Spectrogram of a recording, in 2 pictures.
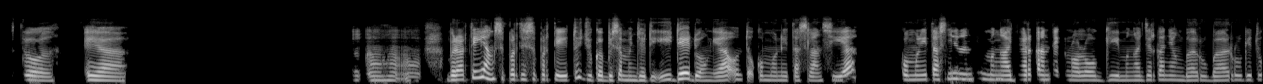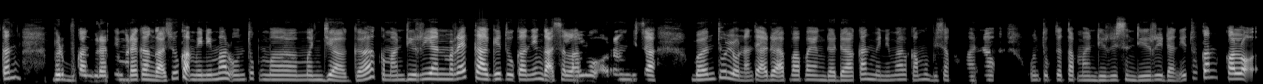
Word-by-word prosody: Betul, 195 Hz, -, 0 dB, 0.3 s
iya. 190 Hz, -4 st, +4 dB, 2.3 s
Heeh 195 Hz, -1 st, -5 dB
heeh, 180 Hz, -2 st, -7 dB, 0.3 s
berarti 220 Hz, +9 st, +6 dB
yang 300 Hz, -7 st, +7 dB
seperti-seperti 230 Hz, -2 st, +2 dB
itu -, -, -4 dB
juga 210 Hz, -, +2 dB
bisa 200 Hz, +2 st, +5 dB
menjadi 190 Hz, -2 st, -2 dB
ide 245 Hz, +5 st, +8 dB
dong 185 Hz, -7 st, -2 dB
ya 190 Hz, +3 st, +4 dB
untuk 225 Hz, -, -5 dB
komunitas 195 Hz, -2 st, -2 dB
lansia? 185 Hz, +1 st, +2 dB, 0.5 s
Komunitasnya 225 Hz, +4 st, +2 dB
nanti 245 Hz, +2 st, -2 dB
mengajarkan 220 Hz, 0 st, +2 dB
teknologi, 200 Hz, -2 st, -2 dB
mengajarkan 195 Hz, +2 st, -4 dB
yang 200 Hz, -, -9 dB
baru-baru 190 Hz, +1 st, -4 dB
gitu 220 Hz, +1 st, -7 dB
kan 275 Hz, +4 st, +2 dB, 0.3 s
ber 225 Hz, 0 st, +2 dB
bukan 210 Hz, +3 st, 0 dB
berarti 205 Hz, +2 st, 0 dB
mereka 220 Hz, +2 st, +3 dB
nggak 185 Hz, -3 st, +3 dB
suka, 275 Hz, -, +3 dB
minimal 225 Hz, +5 st, 0 dB
untuk 225 Hz, +5 st, -10 dB
me 220 Hz, -1 st, -3 dB
menjaga 210 Hz, -, -1 dB
kemandirian 230 Hz, +3 st, 0 dB
mereka 275 Hz, -1 st, +6 dB
gitu 240 Hz, 0 st, -2 dB
kan 225 Hz, 0 st, +1 dB
ya? 245 Hz, -, -1 dB
Enggak 260 Hz, -, +4 dB
selalu 205 Hz, 0 st, -1 dB
orang 235 Hz, +2 st, -5 dB
bisa 220 Hz, 0 st, +1 dB, 0.5 s
bantu 235 Hz, +6 st, -1 dB
loh 235 Hz, -, 0 dB
nanti 185 Hz, +1 st, -2 dB
ada 195 Hz, 0 st, +1 dB
apa-apa 220 Hz, +1 st, -3 dB
yang 205 Hz, -, -10 dB
dadakan 200 Hz, +5 st, -3 dB
minimal 215 Hz, +1 st, -8 dB
kamu 210 Hz, +4 st, -8 dB
bisa 195 Hz, 0 st, -10 dB
ke -, -, -37 dB
mana 190 Hz, +3 st, -8 dB, 0.5 s
untuk 210 Hz, 0 st, -11 dB
tetap 215 Hz, -1 st, -4 dB
mandiri 195 Hz, 0 st, -8 dB
sendiri 200 Hz, +1 st, -5 dB
dan 195 Hz, -3 st, -6 dB
itu 220 Hz, -, -10 dB
kan 325 Hz, +1 st, 0 dB
kalau 255 Hz, -1 st, +4 dB
215 Hz, 155 wpm, -22 LUFS, 195-230 Hz, 2.3 s, ide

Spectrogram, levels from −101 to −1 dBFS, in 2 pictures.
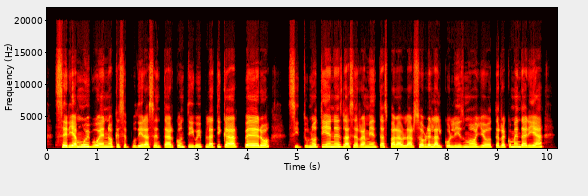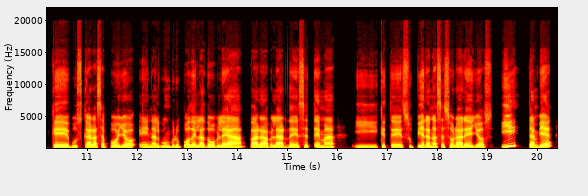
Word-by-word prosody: sería 230 Hz, -1 st, +3 dB
muy 275 Hz, +5 st, +3 dB
bueno 240 Hz, +2 st, +1 dB
que 260 Hz, -3 st, -5 dB
se 205 Hz, -3 st, -6 dB
pudiera 190 Hz, +2 st, -1 dB
sentar 210 Hz, -1 st, -2 dB
contigo 240 Hz, 0 st, -4 dB
y 255 Hz, -, -1 dB
platicar, 255 Hz, +2 st, +1 dB
pero, 255 Hz, +1 st, +4 dB, 0.4 s
si 210 Hz, -2 st, -9 dB
tú 210 Hz, +3 st, -9 dB
no 260 Hz, +3 st, 0 dB
tienes 270 Hz, 0 st, 0 dB
las 240 Hz, -2 st, +1 dB
herramientas 220 Hz, +3 st, -2 dB
para 210 Hz, -4 st, +2 dB
hablar 205 Hz, +2 st, 0 dB
sobre 265 Hz, 0 st, 0 dB
el 260 Hz, -1 st, 0 dB
alcoholismo, 225 Hz, +4 st, -2 dB
yo 210 Hz, -5 st, -2 dB
te 240 Hz, 0 st, -3 dB
recomendaría, 260 Hz, -2 st, -1 dB, 0.4 s
que 200 Hz, -3 st, +4 dB
buscaras 205 Hz, +4 st, 0 dB
apoyo 230 Hz, -1 st, 0 dB
en 200 Hz, +1 st, -5 dB
algún 205 Hz, +4 st, -2 dB
grupo 250 Hz, +1 st, -1 dB
de 230 Hz, -2 st, +2 dB
la 190 Hz, -2 st, +3 dB
AA, 220 Hz, +4 st, +2 dB
para 200 Hz, -3 st, +4 dB
hablar 195 Hz, +1 st, +2 dB
de 210 Hz, -1 st, -1 dB
ese 210 Hz, +1 st, -3 dB
tema 220 Hz, +2 st, -2 dB, 0.4 s
y 195 Hz, -1 st, -7 dB
que 200 Hz, -, -1 dB
te 195 Hz, 0 st, -1 dB
supieran 215 Hz, +3 st, 0 dB
asesorar 230 Hz, -3 st, +1 dB
ellos, 235 Hz, +4 st, 0 dB
y 350 Hz, -, +3 dB, 0.2 s
también, 215 Hz, -, +2 dB
225 Hz, 140 wpm, -23 LUFS, 205-250 Hz, 0.4 s, pero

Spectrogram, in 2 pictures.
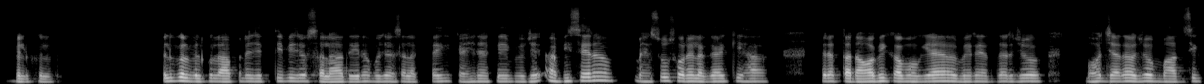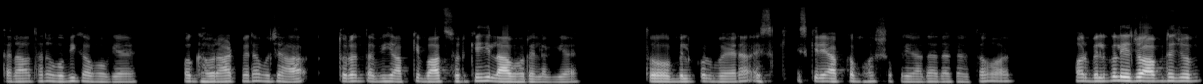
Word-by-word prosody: बिल्कुल। 130 Hz, -1 st, -3 dB, 1.1 s
बिल्कुल, 155 Hz, +2 st, +4 dB
बिल्कुल। 140 Hz, 0 st, -1 dB
आपने 135 Hz, +2 st, 0 dB
जितनी 140 Hz, +2 st, -5 dB
भी 150 Hz, 0 st, -3 dB
जो 145 Hz, -, +1 dB
सलाह 130 Hz, -3 st, +1 dB
दी 130 Hz, 0 st, +2 dB
ना 140 Hz, -, -3 dB
मुझे 135 Hz, +1 st, -2 dB
ऐसा 135 Hz, +1 st, -6 dB
लगता 130 Hz, +2 st, -5 dB
है 140 Hz, -, -1 dB
कि 145 Hz, -, -8 dB
कहीं 125 Hz, -1 st, -6 dB
न 135 Hz, 0 st, -2 dB
कहीं 135 Hz, +1 st, -4 dB
मुझे 135 Hz, +1 st, -2 dB
अभी 150 Hz, -2 st, +1 dB
से 170 Hz, +3 st, +2 dB
ना, 185 Hz, +1 st, +2 dB, 0.3 s
महसूस 145 Hz, +4 st, -4 dB
होने 145 Hz, -2 st, +4 dB
लगा 140 Hz, -1 st, +1 dB
है 140 Hz, -, +2 dB
कि 150 Hz, -, -5 dB
हाँ, 135 Hz, 0 st, -3 dB, 0.6 s
मेरा 145 Hz, -, +3 dB
तनाव 135 Hz, 0 st, +6 dB
भी 150 Hz, +2 st, +2 dB
कम 145 Hz, -1 st, +3 dB
हो 140 Hz, -1 st, 0 dB
गया 145 Hz, +2 st, +3 dB
है -, -, +5 dB
और 145 Hz, -, +3 dB
मेरे 135 Hz, +1 st, -2 dB
अंदर 135 Hz, +1 st, -4 dB
जो 145 Hz, 0 st, +2 dB, 0.5 s
बहुत 135 Hz, +2 st, -2 dB
ज़्यादा 145 Hz, +1 st, +2 dB
जो 150 Hz, -1 st, +4 dB
मानसिक 130 Hz, +2 st, -4 dB
तनाव 135 Hz, 0 st, -2 dB
था 150 Hz, -, -3 dB
ना 155 Hz, -, -4 dB
वो 135 Hz, -2 st, 0 dB
भी 155 Hz, +3 st, -2 dB
कम 145 Hz, -3 st, -2 dB
हो 125 Hz, -1 st, -4 dB
गया 125 Hz, +1 st, -4 dB
है। 125 Hz, 0 st, -7 dB, 0.5 s
और 145 Hz, -, 0 dB
घबराहट 135 Hz, 0 st, 0 dB
में 145 Hz, -, -2 dB
ना 165 Hz, -, -2 dB
मुझे 145 Hz, -1 st, -4 dB
अ, 125 Hz, 0 st, +1 dB, 0.4 s
तुरंत 150 Hz, 0 st, 0 dB
अभी 140 Hz, +1 st, -2 dB
आपकी 130 Hz, +4 st, -8 dB
बात 135 Hz, 0 st, +5 dB
सुन 135 Hz, 0 st, -4 dB
के 160 Hz, -, +1 dB
ही 170 Hz, -, +3 dB
लाभ 135 Hz, -4 st, +8 dB
होने 125 Hz, 0 st, -1 dB
लग 115 Hz, -, -9 dB
गया 120 Hz, 0 st, -4 dB
है। -, -, -7 dB, 0.7 s
तो 140 Hz, -1 st, +5 dB
बिल्कुल 135 Hz, +1 st, -2 dB
मैं 130 Hz, 0 st, -1 dB
ना 150 Hz, -, -3 dB
इस 145 Hz, +1 st, -5 dB, 0.3 s
इसके 150 Hz, -, -6 dB
लिए 145 Hz, -, +3 dB
आपका 135 Hz, +2 st, -3 dB
बहुत 135 Hz, +1 st, -8 dB
शुक्रिया 130 Hz, -3 st, -7 dB
अदा 130 Hz, +1 st, -5 dB
अदा 130 Hz, 0 st, -5 dB
करता 125 Hz, +2 st, -8 dB
हूँ। 80 Hz, -, -3 dB
और 75 Hz, 0 st, -5 dB, 0.6 s
और 160 Hz, 0 st, +1 dB
बिल्कुल 155 Hz, +4 st, +4 dB
ये 170 Hz, -, +11 dB
जो 170 Hz, 0 st, +9 dB
आपने 155 Hz, +2 st, +7 dB
जो 160 Hz, 0 st, +4 dB
140 Hz, 225 wpm, -23 LUFS, 130-145 Hz, 1.1 s, ये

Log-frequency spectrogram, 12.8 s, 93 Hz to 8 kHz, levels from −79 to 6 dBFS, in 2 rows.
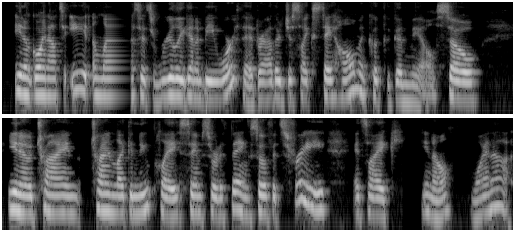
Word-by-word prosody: you 220 Hz, -1 st, +4 dB
know, 200 Hz, -2 st, +4 dB
going 200 Hz, +1 st, +5 dB
out 190 Hz, 0 st, -1 dB
to -, -, -8 dB
eat 230 Hz, -1 st, 0 dB
unless 190 Hz, 0 st, -4 dB
it's 185 Hz, -2 st, -1 dB
really 185 Hz, +3 st, +5 dB
gonna 180 Hz, -1 st, 0 dB
be 340 Hz, -, +3 dB
worth 360 Hz, +1 st, 0 dB
it, 140 Hz, +1 st, -3 dB
rather 170 Hz, +1 st, 0 dB
just, 175 Hz, +1 st, -4 dB
like, 170 Hz, -1 st, -4 dB
stay 185 Hz, -2 st, +1 dB
home 185 Hz, +7 st, -3 dB
and 205 Hz, -2 st, -3 dB
cook 180 Hz, -4 st, -5 dB
a -, -, -12 dB
good 160 Hz, 0 st, -1 dB
meal, 100 Hz, -9 st, -7 dB
so, 165 Hz, -, +3 dB, 0.5 s
you 210 Hz, 0 st, +7 dB
know, 180 Hz, -2 st, +5 dB
trying 185 Hz, -1 st, 0 dB
trying, 200 Hz, -3 st, +2 dB
like, 180 Hz, 0 st, 0 dB
a -, -, +3 dB
new 190 Hz, +5 st, +1 dB
place, 170 Hz, -6 st, 0 dB
same 180 Hz, -2 st, -1 dB
sorta 170 Hz, -2 st, -1 dB
thing, 195 Hz, -1 st, 0 dB
so 185 Hz, +3 st, +2 dB
if 180 Hz, -1 st, -6 dB
it's 175 Hz, 0 st, -4 dB
free, 225 Hz, -9 st, 0 dB, 0.3 s
it's 175 Hz, +1 st, -6 dB
like, 165 Hz, -2 st, -1 dB, 0.3 s
you 190 Hz, -, -7 dB
know, 165 Hz, +5 st, -3 dB, 0.2 s
why 160 Hz, +5 st, -6 dB
not? 235 Hz, +1 st, -4 dB
185 Hz, 210 wpm, -21 LUFS, 170-200 Hz, 0.5 s, you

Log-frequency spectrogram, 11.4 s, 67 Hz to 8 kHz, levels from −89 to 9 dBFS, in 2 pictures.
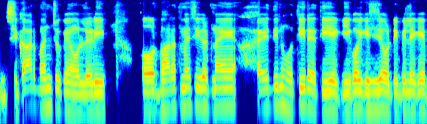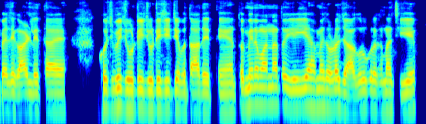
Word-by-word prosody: शिकार 130 Hz, +1 st, +1 dB
बन 130 Hz, +1 st, -1 dB
चुके 130 Hz, -2 st, -4 dB
हैं 115 Hz, -, +1 dB
ऑलरेडी 110 Hz, +1 st, +1 dB, 0.5 s
और 120 Hz, +1 st, +3 dB
भारत 120 Hz, +2 st, -1 dB
में 135 Hz, -, 0 dB
ऐसी 140 Hz, 0 st, -3 dB
घटनाएँ 135 Hz, 0 st, +1 dB, 0.3 s
आए 125 Hz, +1 st, +1 dB
दिन 145 Hz, 0 st, -3 dB
होती 135 Hz, +1 st, +1 dB
रहती 115 Hz, -2 st, +2 dB
हैं 115 Hz, -2 st, +3 dB
कि 115 Hz, -, +2 dB
कोई 120 Hz, +1 st, +3 dB
किसी 115 Hz, 0 st, +1 dB
से 125 Hz, -, +3 dB
ओटीपी 120 Hz, 0 st, +1 dB
लैके 115 Hz, 0 st, +3 dB
पैसे 115 Hz, 0 st, -1 dB
काट 110 Hz, +2 st, +1 dB
लेता 110 Hz, 0 st, -1 dB
है। 110 Hz, 0 st, 0 dB, 0.5 s
कुछ 125 Hz, -, -1 dB
भी 135 Hz, +1 st, +4 dB
झूठी-झूठी 125 Hz, 0 st, +1 dB
चीज़ें 120 Hz, 0 st, +1 dB
बता 110 Hz, -1 st, +1 dB
देते 110 Hz, -1 st, -2 dB
हैं। 110 Hz, 0 st, -1 dB
तो -, -, -1 dB
मेरा 135 Hz, +2 st, +1 dB
मानना 140 Hz, 0 st, +1 dB
तो 140 Hz, +1 st, -4 dB
यही 125 Hz, -1 st, -1 dB
है, 135 Hz, -, +2 dB
हमें 130 Hz, 0 st, -3 dB
थोड़ा 125 Hz, +1 st, +1 dB
जागरूक 120 Hz, +1 st, -2 dB
रखना 115 Hz, 0 st, -3 dB
चाहिए। 115 Hz, +2 st, -1 dB
120 Hz, 225 wpm, -23 LUFS, 115-130 Hz, 0.5 s, भी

